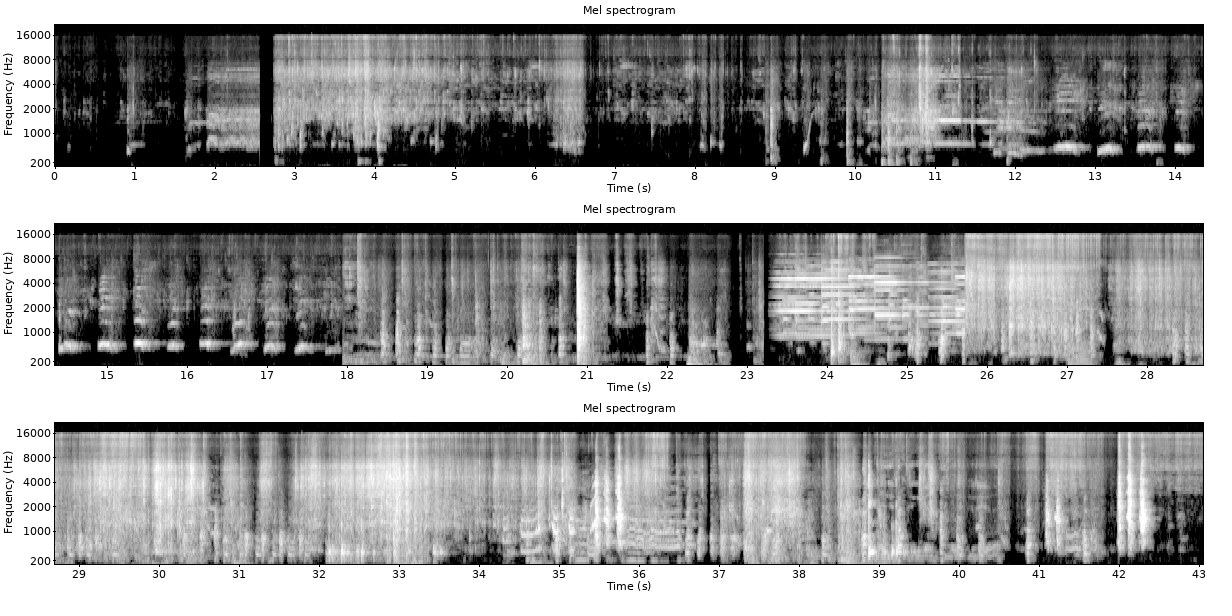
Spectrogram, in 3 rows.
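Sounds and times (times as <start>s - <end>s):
rooster crowing: 1.7s - 2.6s, 10.3s - 11.9s
chickens clucking: 9.0s - 23.2s, 24.2s - 43.0s.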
